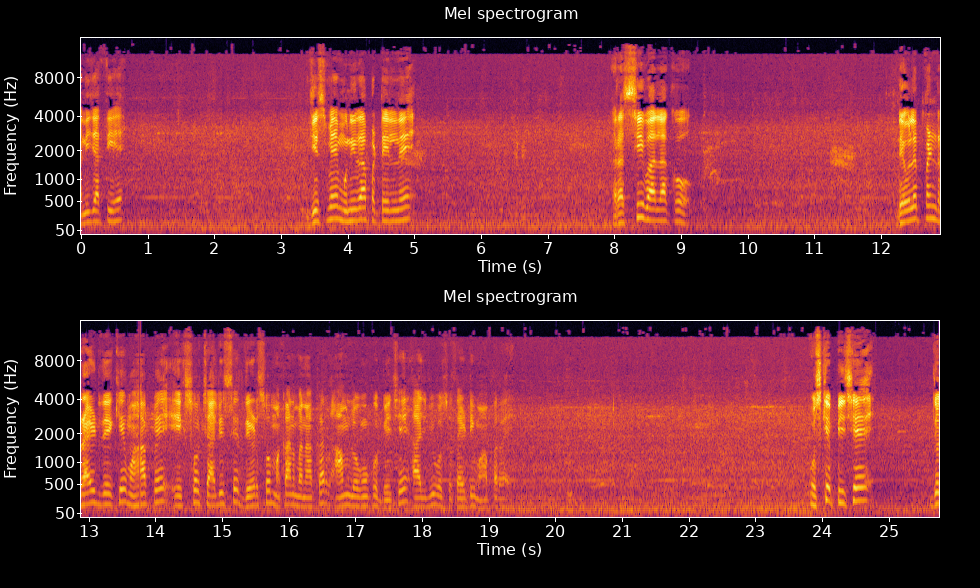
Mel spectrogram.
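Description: A middle-aged man speaks into a microphone, talking in bursts with pauses.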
